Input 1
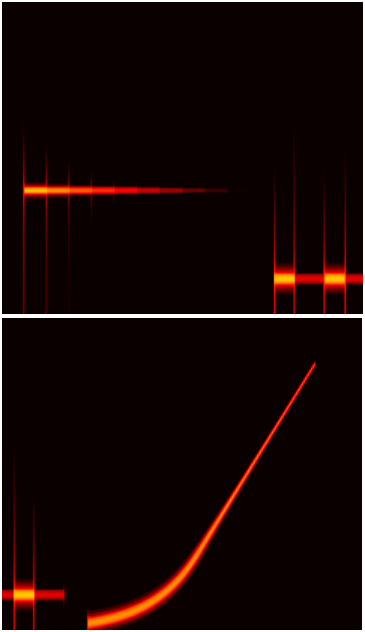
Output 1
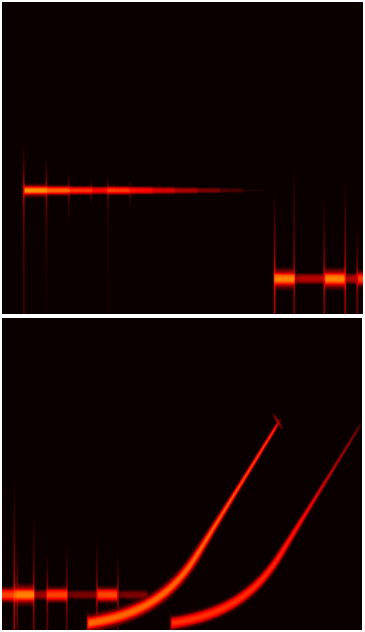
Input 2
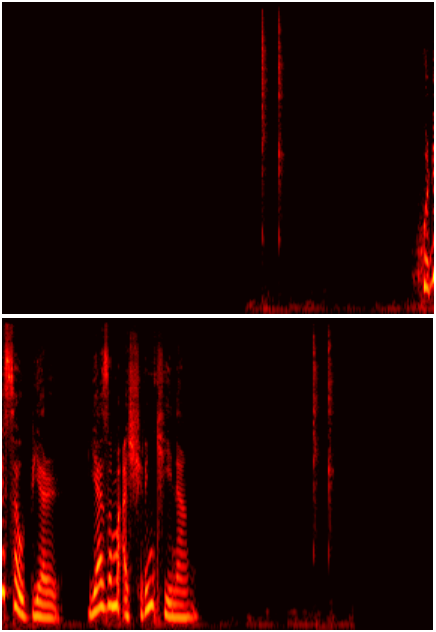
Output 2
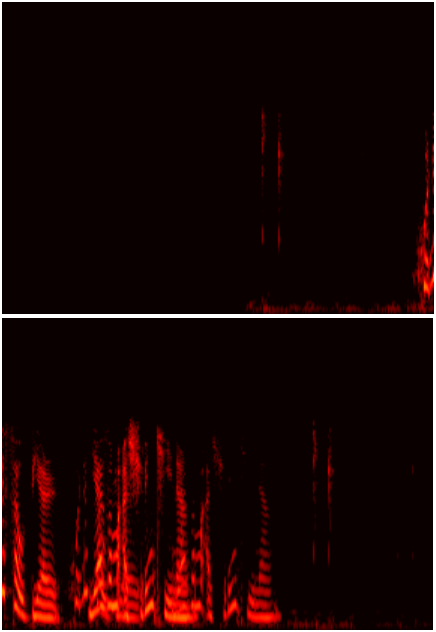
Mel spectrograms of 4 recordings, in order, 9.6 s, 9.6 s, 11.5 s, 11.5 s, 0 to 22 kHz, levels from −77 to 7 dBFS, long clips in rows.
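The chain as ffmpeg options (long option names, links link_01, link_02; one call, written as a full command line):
ffmpeg -i in.wav -filter_complex "[0:a]acrossover=split=740[link_01][link_02];[link_01]alimiter=level_in=2.5dB:limit=-24dB:level=0:latency=1:release=119,volume=-2.5dB[link_03];[link_03][link_02]amix=inputs=2:normalize=0,asplit=2[link_04][link_05];[link_05]adelay=1108,volume=-7dB,highshelf=frequency=4000:gain=-24.9[link_06];[link_04][link_06]amix=inputs=2:normalize=0,aresample=11025,aresample=44100,volume=-5dB" out.wav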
